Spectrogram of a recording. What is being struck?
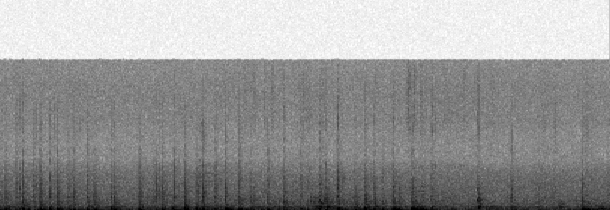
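Air-filled latex balloon.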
